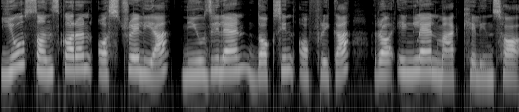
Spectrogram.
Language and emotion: Nepali, neutral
